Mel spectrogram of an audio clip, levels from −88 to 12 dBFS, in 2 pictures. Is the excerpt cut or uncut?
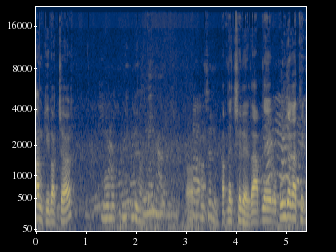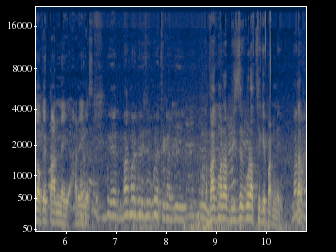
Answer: cut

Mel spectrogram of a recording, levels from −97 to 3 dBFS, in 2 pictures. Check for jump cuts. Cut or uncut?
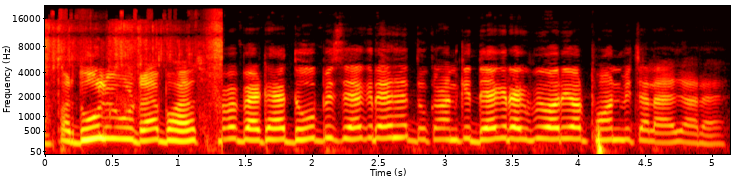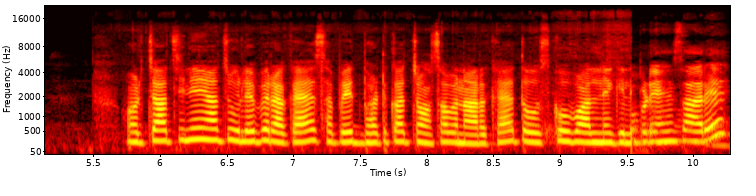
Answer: cut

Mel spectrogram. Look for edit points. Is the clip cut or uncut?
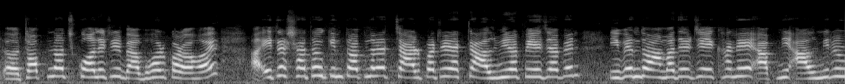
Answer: uncut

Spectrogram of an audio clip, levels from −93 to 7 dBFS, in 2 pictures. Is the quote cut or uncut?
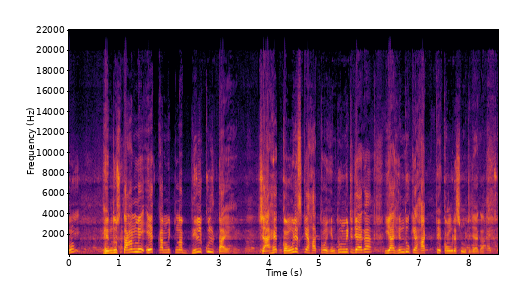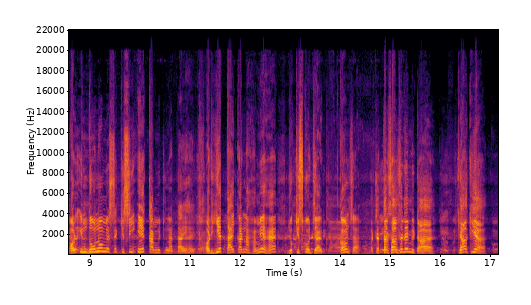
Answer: uncut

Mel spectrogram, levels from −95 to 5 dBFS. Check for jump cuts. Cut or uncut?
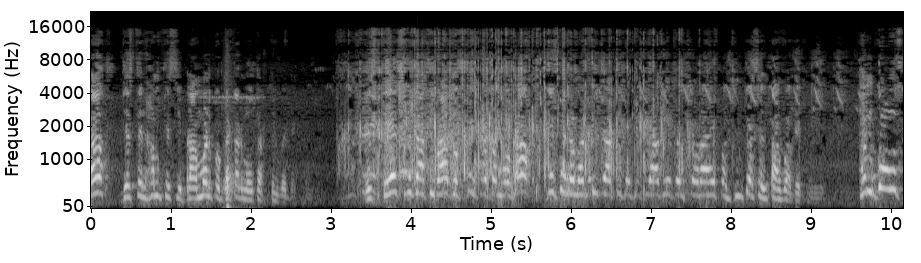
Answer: uncut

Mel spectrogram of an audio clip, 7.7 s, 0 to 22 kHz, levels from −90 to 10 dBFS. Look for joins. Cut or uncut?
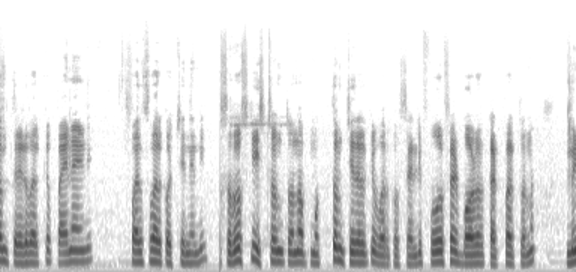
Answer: cut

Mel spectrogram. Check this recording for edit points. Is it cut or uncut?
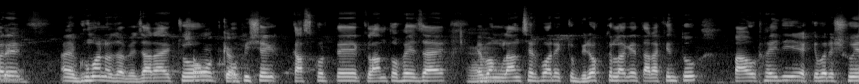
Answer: uncut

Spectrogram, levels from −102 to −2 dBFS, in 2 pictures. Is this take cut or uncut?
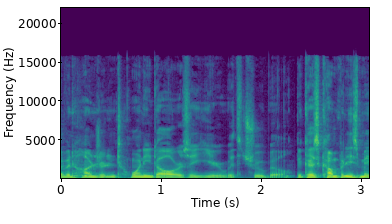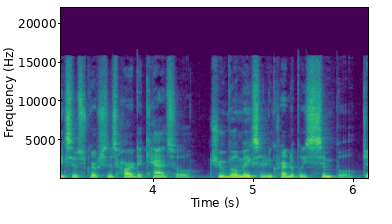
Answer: uncut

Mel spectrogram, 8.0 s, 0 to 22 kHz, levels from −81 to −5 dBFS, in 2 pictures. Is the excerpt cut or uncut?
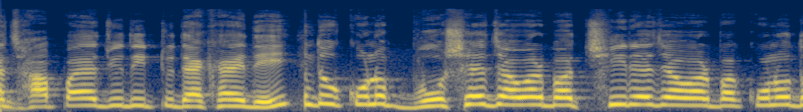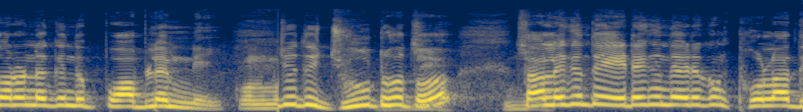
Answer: cut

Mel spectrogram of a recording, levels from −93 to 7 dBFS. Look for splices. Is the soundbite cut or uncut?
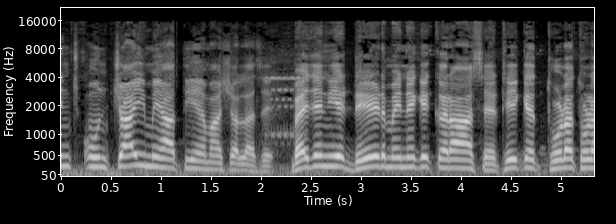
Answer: cut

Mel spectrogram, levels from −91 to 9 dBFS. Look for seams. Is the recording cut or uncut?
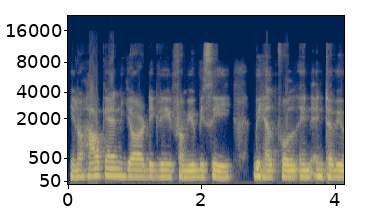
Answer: uncut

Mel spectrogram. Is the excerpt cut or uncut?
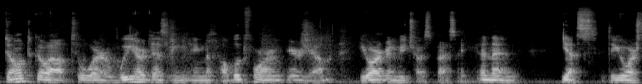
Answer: uncut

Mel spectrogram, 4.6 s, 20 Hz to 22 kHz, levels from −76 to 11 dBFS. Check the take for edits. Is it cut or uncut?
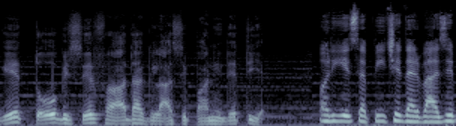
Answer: cut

